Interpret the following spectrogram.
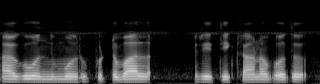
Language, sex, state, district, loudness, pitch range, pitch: Kannada, male, Karnataka, Koppal, -19 LUFS, 120-125 Hz, 120 Hz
